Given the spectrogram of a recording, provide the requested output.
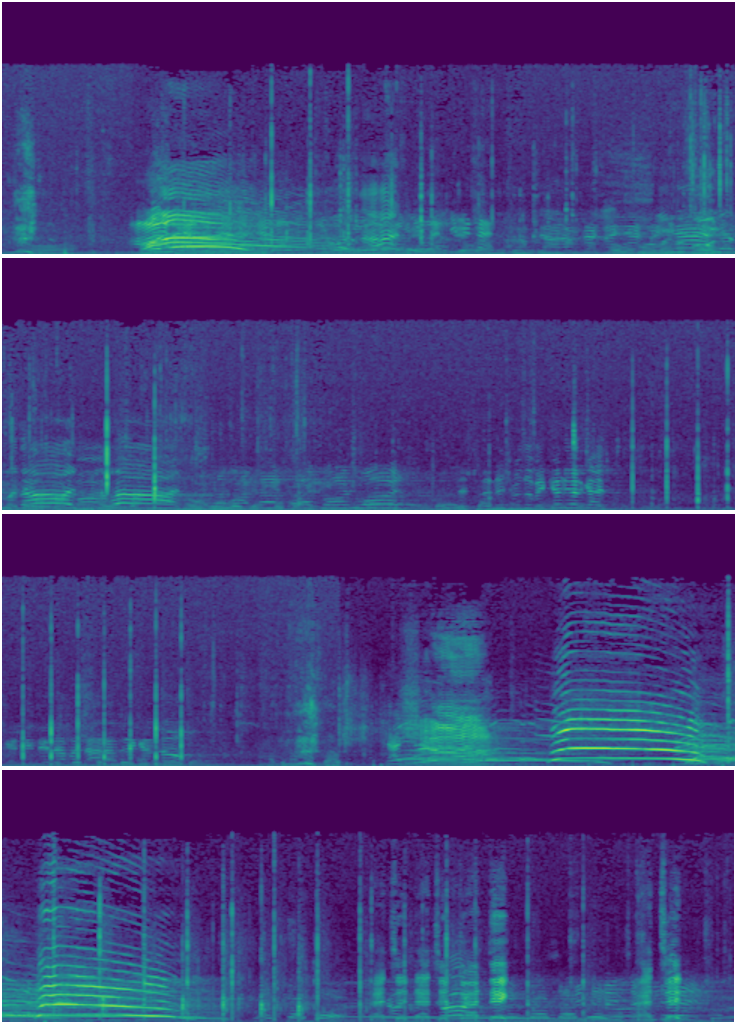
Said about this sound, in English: It's a Saturday morning in December. The sun is out, but the air is cool. This is a cricket match at Centerville Community Park.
